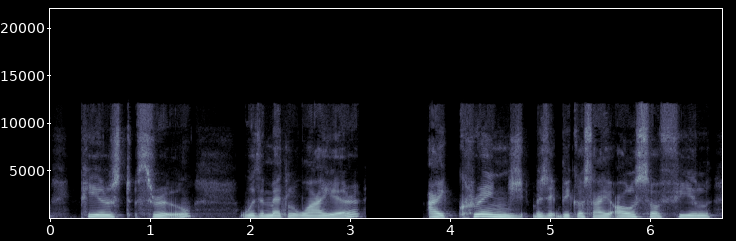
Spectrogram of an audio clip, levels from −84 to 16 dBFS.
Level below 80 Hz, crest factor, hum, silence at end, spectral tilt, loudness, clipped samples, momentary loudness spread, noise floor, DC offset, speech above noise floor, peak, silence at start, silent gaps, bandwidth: -60 dBFS; 14 dB; none; 0.1 s; -6.5 dB/octave; -17 LUFS; under 0.1%; 7 LU; under -90 dBFS; under 0.1%; over 74 dB; -2 dBFS; 0.3 s; 3.16-3.73 s; 12.5 kHz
